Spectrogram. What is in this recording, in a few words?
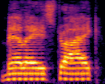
Firepunch, Robot voices; hedgewars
